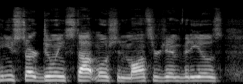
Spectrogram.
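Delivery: ordinary talk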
